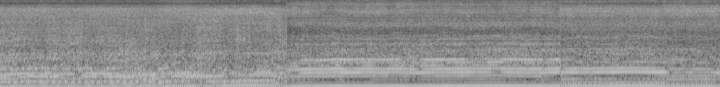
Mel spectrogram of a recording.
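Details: Line trimmer with Arnetoli F-ONE head cutting vertical edges: smooth, high two-stroke buzz holding steady revs, dipping briefly under load and recovering cleanly; healthy, head feels less vibrating than the previous one.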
